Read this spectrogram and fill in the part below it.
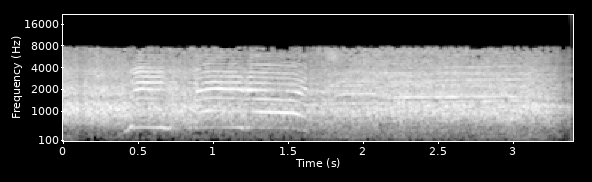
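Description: Thousands of fans scream and cheer for Oprah at the Sydney Opera House, a loud sustained crowd roar with high whoops rising above it that eases slightly toward the end.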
